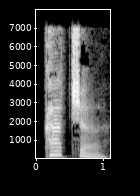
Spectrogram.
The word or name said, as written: cutcha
